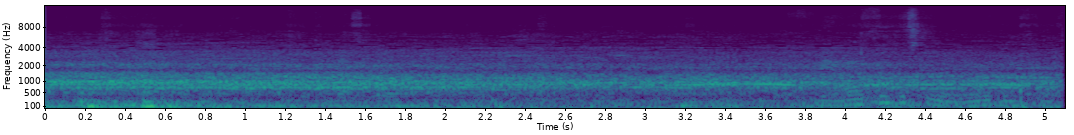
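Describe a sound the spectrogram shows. A large crowd cheers and murmurs in the stands.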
